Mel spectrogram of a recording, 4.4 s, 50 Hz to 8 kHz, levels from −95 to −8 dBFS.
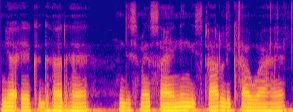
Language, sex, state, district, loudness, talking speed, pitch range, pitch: Hindi, male, Jharkhand, Deoghar, -16 LUFS, 135 wpm, 95-100 Hz, 100 Hz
